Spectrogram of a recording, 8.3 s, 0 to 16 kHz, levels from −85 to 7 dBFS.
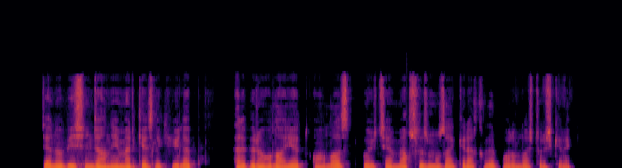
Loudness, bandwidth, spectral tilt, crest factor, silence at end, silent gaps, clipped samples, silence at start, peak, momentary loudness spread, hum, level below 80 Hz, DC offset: -30 LUFS; 9.4 kHz; -5.5 dB/octave; 18 dB; 0.7 s; 2.88-3.11 s, 4.76-4.83 s; under 0.1%; 0.55 s; -12 dBFS; 7 LU; none; -68 dBFS; under 0.1%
